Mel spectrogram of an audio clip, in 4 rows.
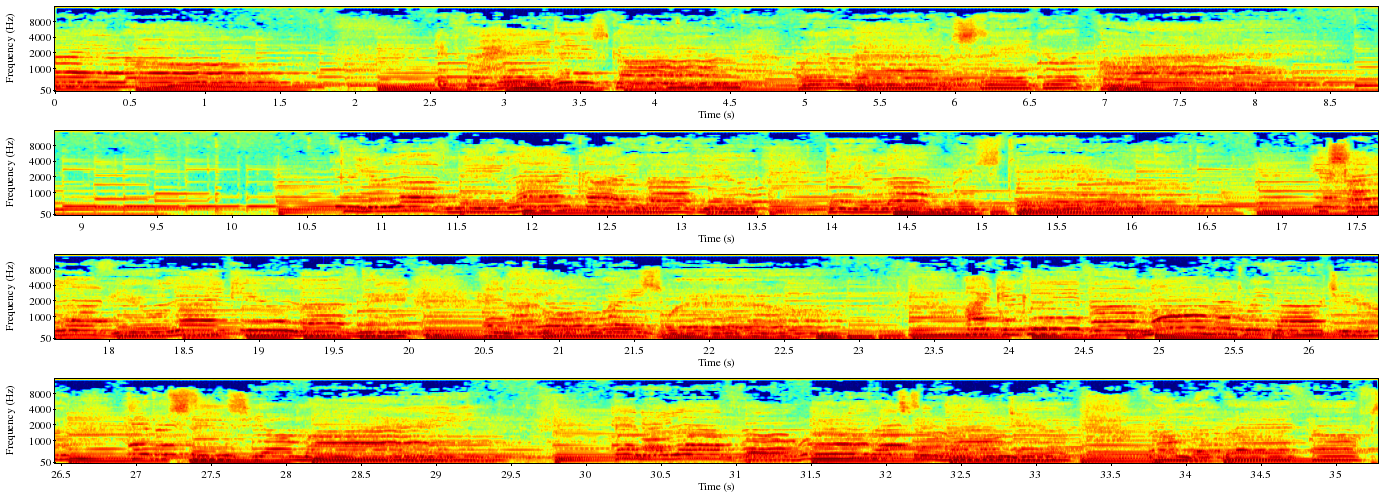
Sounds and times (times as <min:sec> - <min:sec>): Music: 0:00.0 - 0:35.2.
